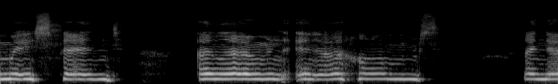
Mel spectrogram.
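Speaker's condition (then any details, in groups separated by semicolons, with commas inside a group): ALS; swallowing lost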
